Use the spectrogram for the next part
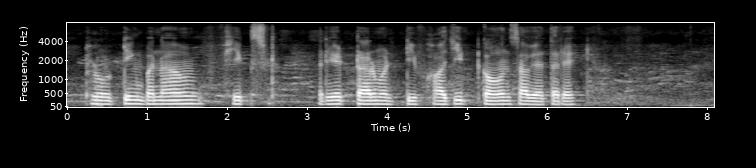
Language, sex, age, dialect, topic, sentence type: Hindi, male, 25-30, Hindustani Malvi Khadi Boli, banking, question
